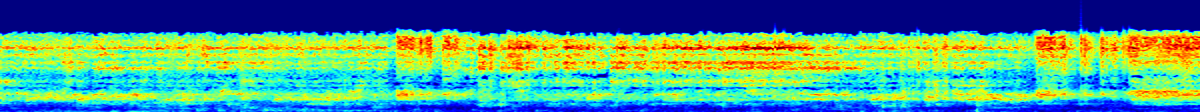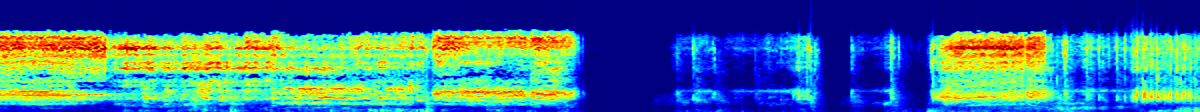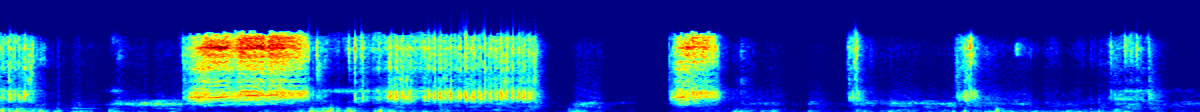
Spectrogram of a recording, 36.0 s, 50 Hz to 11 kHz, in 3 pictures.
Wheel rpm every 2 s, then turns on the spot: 120, 110, 110, 120, 120, 110, 110, 120, 90, 0, 30, 30, 10, 40, 20, 0, 0, 0.
22-24 28-30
